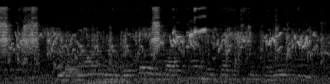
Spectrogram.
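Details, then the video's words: Pet budgerigars in a breeding colony in Larkana, Sindh, trading bright chirps and a rising whistled squeak over soft, wobbling, murmured warble notes. "Buddies Parrot Voice"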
